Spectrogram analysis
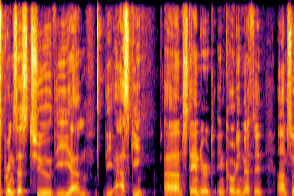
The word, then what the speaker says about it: ASCII: without even really knowing it it's called it's a s c i i american standard code for information interchange but it's pronounced ascii when you when you use the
